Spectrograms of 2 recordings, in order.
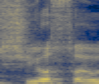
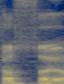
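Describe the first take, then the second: First: The syllable has a y glide, like syeo. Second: The syllable is plain sseo without a glide. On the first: The speaker calls it wrong. "উচ্চারণ হবে শিয়স্বয় উচ্চারণ হবে না" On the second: The speaker calls it right. "এখানে সস্বয় হবে"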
